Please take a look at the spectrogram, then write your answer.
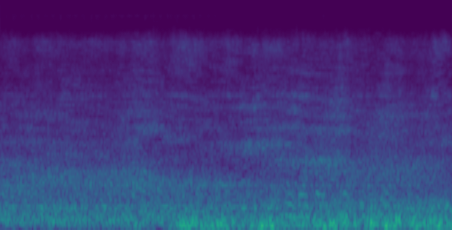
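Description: Airplane engines roar steadily near the tarmac at an airport arrival of the president and First Lady in Buffalo, a loud continuous broadband rumble with crowd or voices mixed in.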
